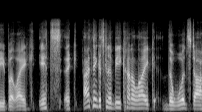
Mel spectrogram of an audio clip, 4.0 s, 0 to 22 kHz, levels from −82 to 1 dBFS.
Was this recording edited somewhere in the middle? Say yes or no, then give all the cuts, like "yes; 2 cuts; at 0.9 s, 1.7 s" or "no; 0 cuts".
no; 0 cuts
